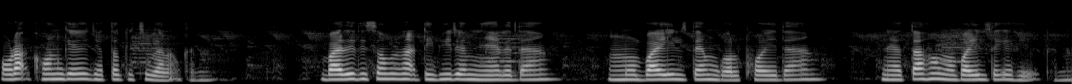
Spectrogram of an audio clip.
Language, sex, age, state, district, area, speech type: Santali, female, 30-45, West Bengal, Bankura, rural, spontaneous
